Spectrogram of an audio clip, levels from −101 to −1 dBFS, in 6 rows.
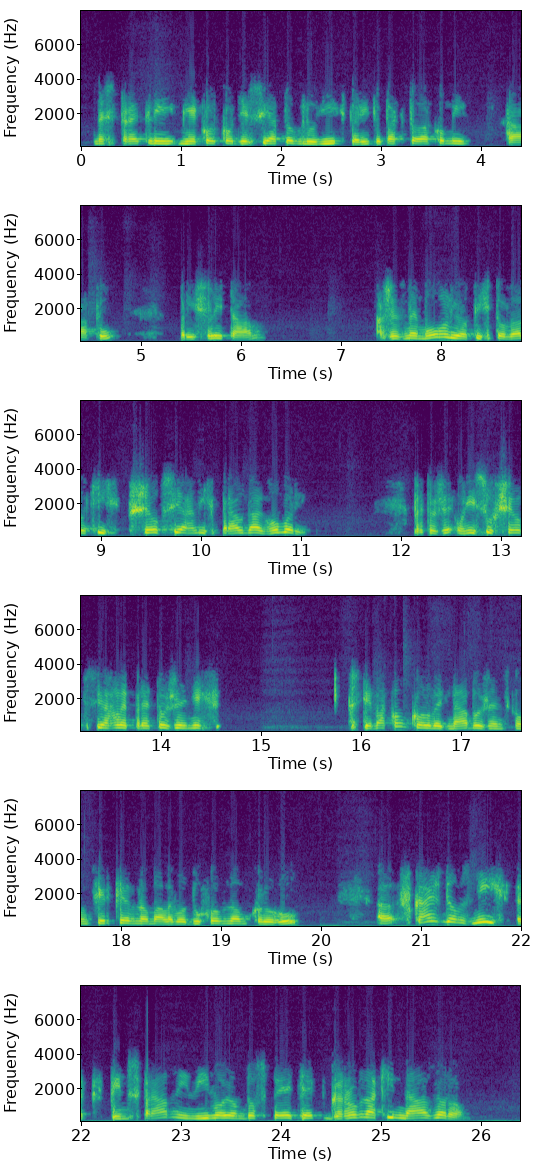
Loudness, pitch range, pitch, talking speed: -15 LUFS, 130-155 Hz, 140 Hz, 110 wpm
